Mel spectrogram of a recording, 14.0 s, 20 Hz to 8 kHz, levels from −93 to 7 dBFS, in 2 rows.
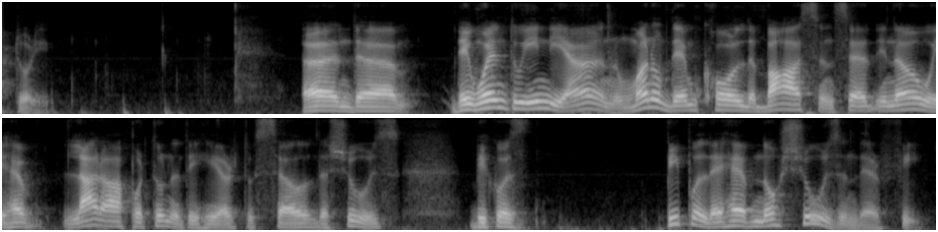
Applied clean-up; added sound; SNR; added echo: none; none; none; none.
